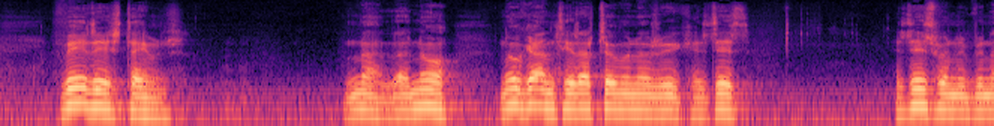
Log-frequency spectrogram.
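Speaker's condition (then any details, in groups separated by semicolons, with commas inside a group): Brain injury; spasticity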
